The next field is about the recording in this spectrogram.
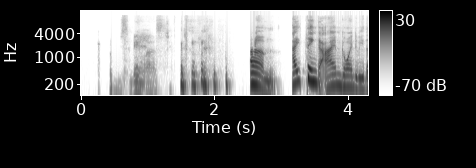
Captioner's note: panelist laughing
